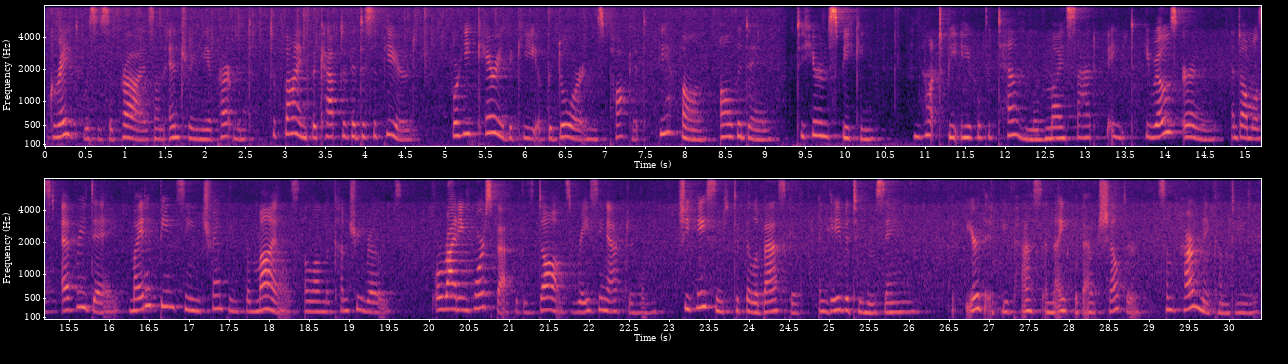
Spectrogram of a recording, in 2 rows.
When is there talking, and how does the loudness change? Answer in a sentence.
You can hear the talking from 0.0 to 30.3 s, at a steady volume.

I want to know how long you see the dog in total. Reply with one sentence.
The dog can't be heard in this clip.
